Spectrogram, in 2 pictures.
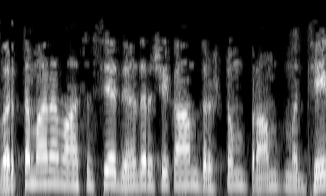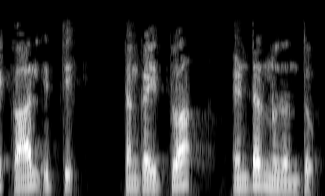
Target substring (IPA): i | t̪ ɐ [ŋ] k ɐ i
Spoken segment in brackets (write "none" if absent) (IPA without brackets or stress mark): ŋ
